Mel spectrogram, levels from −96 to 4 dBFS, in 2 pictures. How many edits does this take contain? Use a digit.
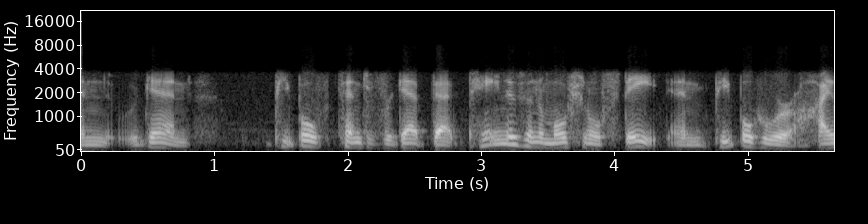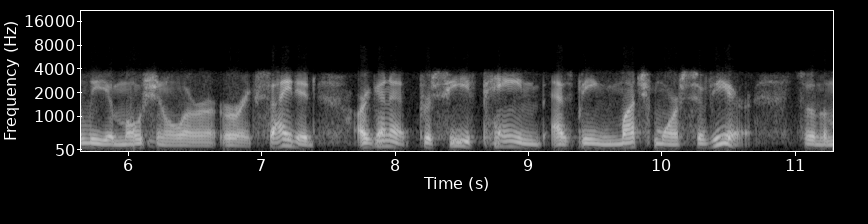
0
